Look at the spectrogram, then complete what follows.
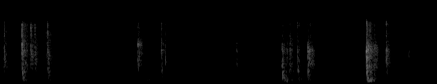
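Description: Computer keyboard being typed on: short, irregular clusters of key clicks with pauses between them.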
